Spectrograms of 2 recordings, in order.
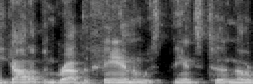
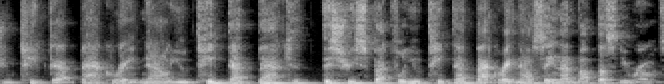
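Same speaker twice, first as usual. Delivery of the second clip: mock angry talk through gritted teeth, higher; 6 semitones higher, 3 dB louder than usual. Retelling how an angry Chief scolded him: imitating angry talk through gritted teeth. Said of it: "he would grind his teeth and talk to me".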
